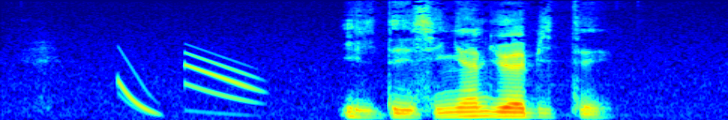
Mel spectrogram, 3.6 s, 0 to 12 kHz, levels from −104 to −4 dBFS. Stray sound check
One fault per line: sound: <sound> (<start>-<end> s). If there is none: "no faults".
sound: chirp (0.6-1.4 s)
